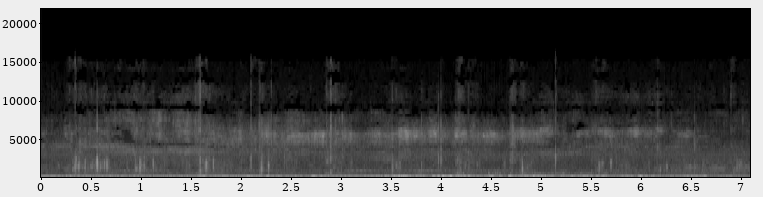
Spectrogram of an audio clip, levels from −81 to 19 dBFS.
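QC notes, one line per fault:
Throughout: mains buzz at 60 Hz, sitting roughly 20 dB below the programme and never letting up. Sharp switching spikes from a dimmer, rectifier or poorly shielded run arrive twice per mains cycle, so the interference carries a dense ladder of 60 Hz harmonics stretching up to several kHz. That upper content gives it a raspy, edgy quality, unlike plain hum, which stays a smooth, low tone with little above the first few harmonics.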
